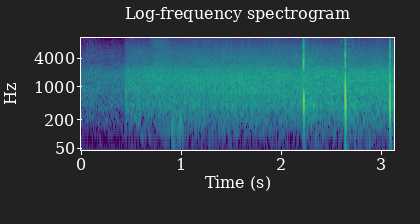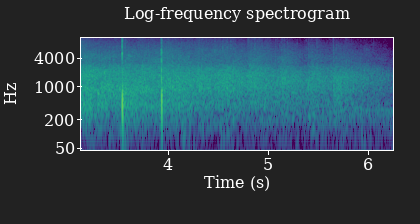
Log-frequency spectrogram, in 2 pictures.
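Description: An audience applauds steadily for about six seconds, a dense wash of clapping with no voices, punctuated midway by five sharp, louder individual claps spaced roughly half a second apart.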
